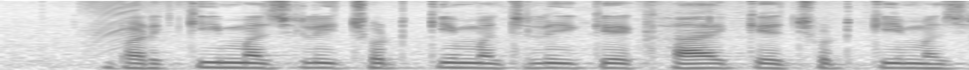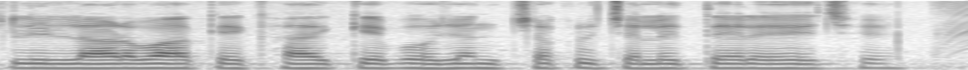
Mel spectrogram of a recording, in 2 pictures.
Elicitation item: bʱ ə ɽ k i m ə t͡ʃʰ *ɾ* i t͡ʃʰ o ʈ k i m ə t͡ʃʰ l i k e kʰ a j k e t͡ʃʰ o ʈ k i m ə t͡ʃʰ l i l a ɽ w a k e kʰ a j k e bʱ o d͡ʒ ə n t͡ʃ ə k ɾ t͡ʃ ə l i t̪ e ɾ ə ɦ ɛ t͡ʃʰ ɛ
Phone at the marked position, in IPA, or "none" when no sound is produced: l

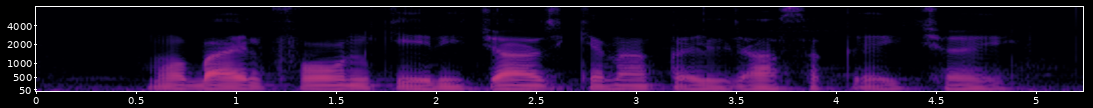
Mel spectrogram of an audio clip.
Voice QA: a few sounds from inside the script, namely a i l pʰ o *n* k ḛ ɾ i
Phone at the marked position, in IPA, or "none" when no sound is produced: n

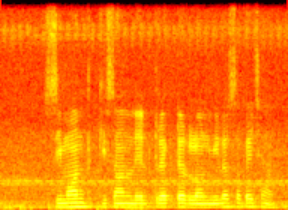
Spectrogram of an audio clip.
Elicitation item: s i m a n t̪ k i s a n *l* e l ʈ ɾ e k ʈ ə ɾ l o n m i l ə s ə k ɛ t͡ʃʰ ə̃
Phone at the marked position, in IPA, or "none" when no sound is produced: l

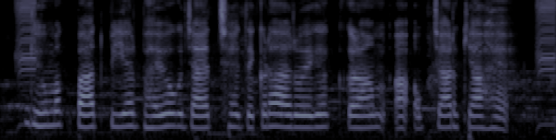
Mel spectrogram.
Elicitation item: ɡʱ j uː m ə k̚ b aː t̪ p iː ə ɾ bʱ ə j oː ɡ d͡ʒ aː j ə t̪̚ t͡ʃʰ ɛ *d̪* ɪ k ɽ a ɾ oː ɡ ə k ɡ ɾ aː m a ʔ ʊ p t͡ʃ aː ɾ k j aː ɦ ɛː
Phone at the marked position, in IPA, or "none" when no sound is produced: d̪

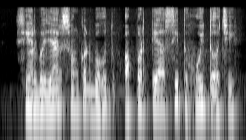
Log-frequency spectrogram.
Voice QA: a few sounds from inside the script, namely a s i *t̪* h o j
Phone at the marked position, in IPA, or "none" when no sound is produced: t̪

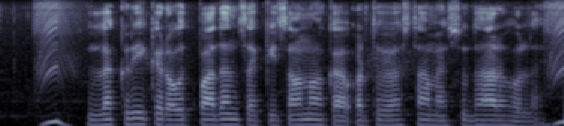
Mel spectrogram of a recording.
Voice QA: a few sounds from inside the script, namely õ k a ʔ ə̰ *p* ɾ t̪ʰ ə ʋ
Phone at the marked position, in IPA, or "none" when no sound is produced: none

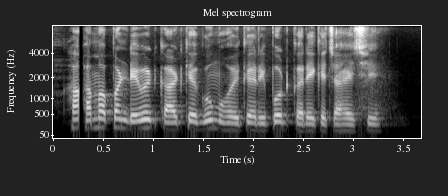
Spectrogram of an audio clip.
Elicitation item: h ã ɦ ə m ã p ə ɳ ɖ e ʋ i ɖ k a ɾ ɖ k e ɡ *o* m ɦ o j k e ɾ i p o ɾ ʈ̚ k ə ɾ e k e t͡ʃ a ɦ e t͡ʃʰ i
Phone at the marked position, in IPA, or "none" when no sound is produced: u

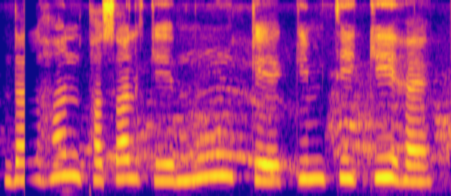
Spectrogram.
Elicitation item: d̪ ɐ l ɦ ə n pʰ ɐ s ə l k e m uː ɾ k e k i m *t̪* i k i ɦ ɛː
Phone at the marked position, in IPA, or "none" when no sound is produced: t̪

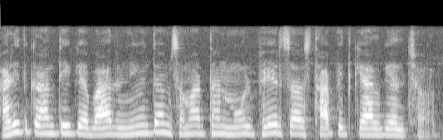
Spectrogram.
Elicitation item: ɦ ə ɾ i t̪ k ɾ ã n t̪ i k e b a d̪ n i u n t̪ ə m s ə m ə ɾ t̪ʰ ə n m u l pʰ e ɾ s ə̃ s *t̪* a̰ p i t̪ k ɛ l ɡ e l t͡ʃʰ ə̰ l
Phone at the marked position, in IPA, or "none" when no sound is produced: t̪ʰ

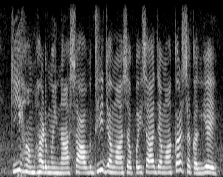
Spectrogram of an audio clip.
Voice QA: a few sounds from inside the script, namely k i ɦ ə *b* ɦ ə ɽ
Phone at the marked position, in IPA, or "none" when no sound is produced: m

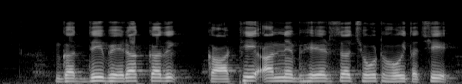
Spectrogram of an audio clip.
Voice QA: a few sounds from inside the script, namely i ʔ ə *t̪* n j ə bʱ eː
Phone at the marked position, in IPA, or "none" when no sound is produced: none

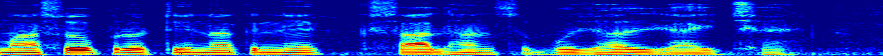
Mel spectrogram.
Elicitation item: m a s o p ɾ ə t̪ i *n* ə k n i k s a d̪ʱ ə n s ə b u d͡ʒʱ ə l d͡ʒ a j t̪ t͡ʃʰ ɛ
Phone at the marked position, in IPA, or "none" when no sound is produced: n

